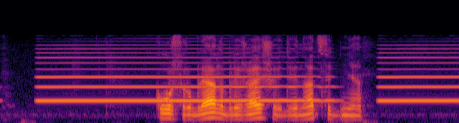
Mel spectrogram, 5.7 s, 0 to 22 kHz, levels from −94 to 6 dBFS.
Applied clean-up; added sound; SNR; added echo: none; Wind instrument, woodwind instrument; 1 dB; none.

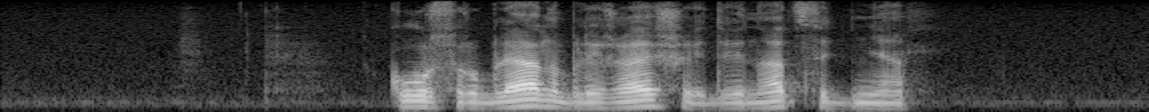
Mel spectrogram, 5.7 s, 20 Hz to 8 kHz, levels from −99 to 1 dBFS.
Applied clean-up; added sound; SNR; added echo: none; none; none; none.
